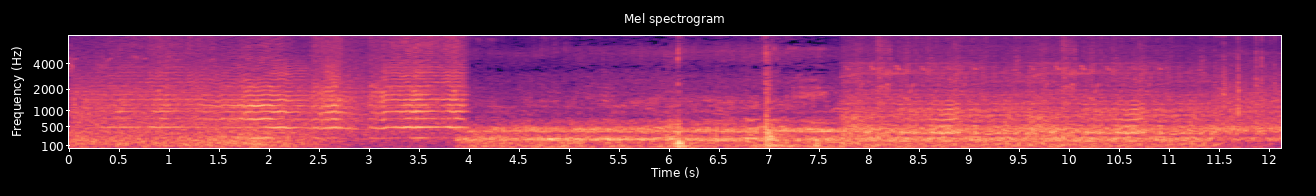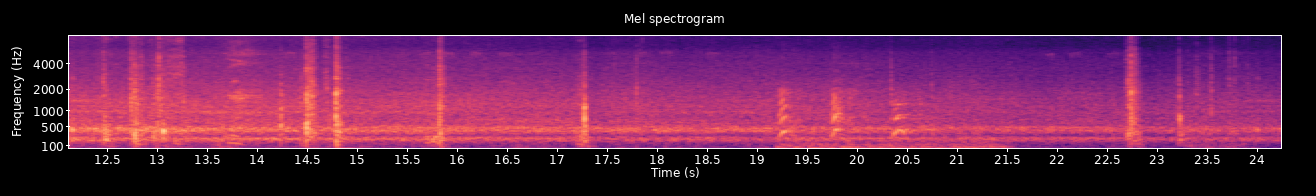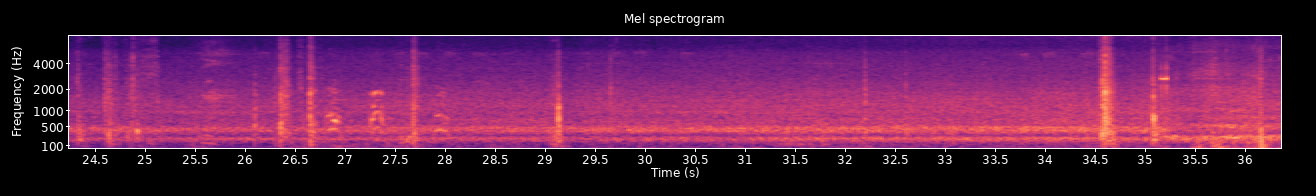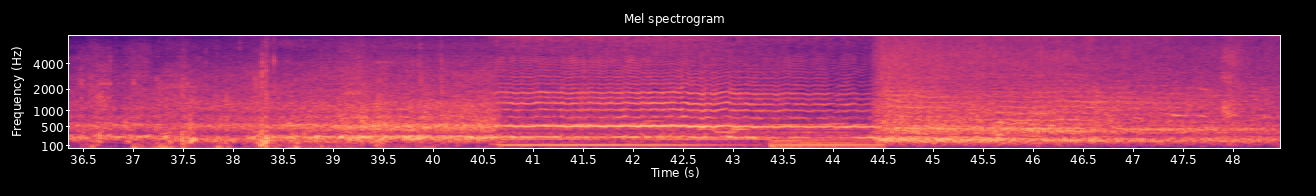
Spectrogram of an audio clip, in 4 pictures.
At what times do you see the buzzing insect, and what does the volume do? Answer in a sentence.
You can hear the buzzing insect from 0.0 to 48.4 s, getting quieter then louder.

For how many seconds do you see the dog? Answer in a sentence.
You can hear the dog for 4 seconds altogether.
